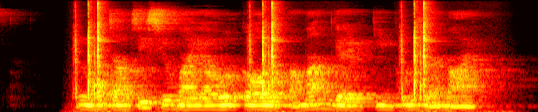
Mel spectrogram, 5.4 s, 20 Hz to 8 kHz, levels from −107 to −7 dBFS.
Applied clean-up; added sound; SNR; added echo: none; Telephone; 2 dB; reverberation time 0.7 s.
